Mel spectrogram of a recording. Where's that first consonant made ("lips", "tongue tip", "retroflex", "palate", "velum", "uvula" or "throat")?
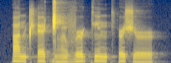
tongue tip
